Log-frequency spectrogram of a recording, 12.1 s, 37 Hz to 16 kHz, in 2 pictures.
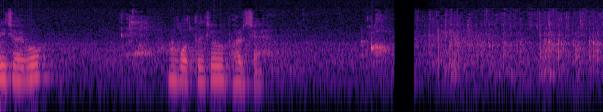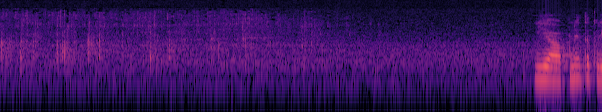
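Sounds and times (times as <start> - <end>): milk gurgling into a bottle: 4.2 - 9.6.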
